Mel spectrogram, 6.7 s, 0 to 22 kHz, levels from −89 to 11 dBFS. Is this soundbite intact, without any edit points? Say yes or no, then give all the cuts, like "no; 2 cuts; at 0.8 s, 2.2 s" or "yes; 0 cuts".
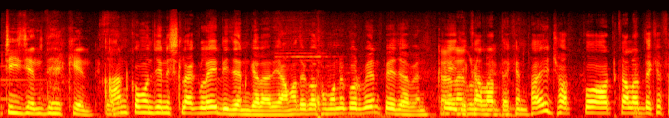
no; 2 cuts; at 1.0 s, 4.3 s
